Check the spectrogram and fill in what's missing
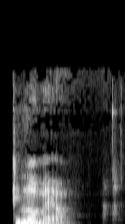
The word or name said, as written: philomel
